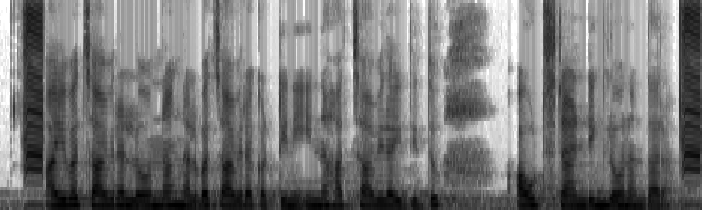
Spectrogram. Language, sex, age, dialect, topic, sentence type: Kannada, female, 18-24, Northeastern, banking, statement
